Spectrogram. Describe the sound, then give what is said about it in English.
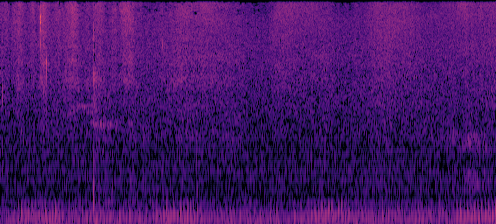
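A domestic cat named Caesar purrs steadily, a continuous low rumbling with a soft rhythmic pulse that carries on for several seconds without a break. “I don't know if you can hear my cat purr.”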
